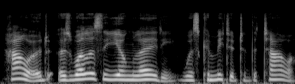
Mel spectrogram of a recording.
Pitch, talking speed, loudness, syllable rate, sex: 205 Hz, 245 wpm, -18 LUFS, 6.0 syllables/s, female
